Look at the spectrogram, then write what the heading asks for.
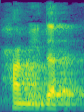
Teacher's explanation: ہا میم جلدی پڑھیں گے، دال کو ہا سے ملا دیں گے. ہا ساکن ہے، اس پہ ہمس ہوتا ہے، یعنی سانس جاری رہتی ہے اس کے پڑھتے ہوئے.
